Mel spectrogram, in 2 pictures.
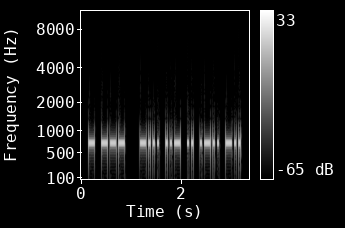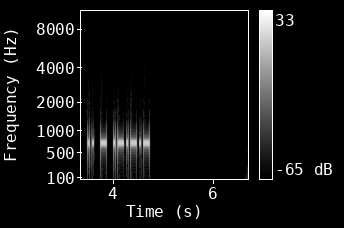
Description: Morse code, heard as a keyed tone, about 28 wpm, 700 Hz. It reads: TO BUILD IT.
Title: Sentences from Top 1000 Words - Review Part 1 - 28wpm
